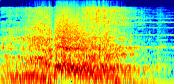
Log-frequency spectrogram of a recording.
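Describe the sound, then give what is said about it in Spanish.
A tiger roars during a circus tamer's act: one long, loud, rumbling roar that swells near the middle and slowly fades toward the end. “Pinche tigre rugía y el domador así su cachetada. ¡Pinche tigre!”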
